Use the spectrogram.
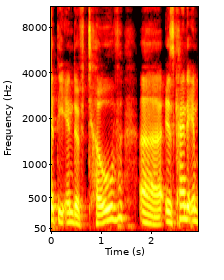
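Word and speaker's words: טוב: Um, so, uh, B is actually just like a really intense V in Hebrew, sort of. Um, and so it's kind of like in the middle of that B and V sound, but the Hebrew word is tove.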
